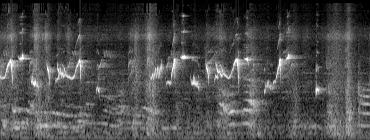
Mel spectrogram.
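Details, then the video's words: Long-tailed shrike song for luring: lively run of twisting whistled phrases and chirps, rising and dipping, repeated in bursts over several seconds with soft background noise. "SUARA BURUNG CENDET GACOR EFEKTIF BUAT PANCINGAN"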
